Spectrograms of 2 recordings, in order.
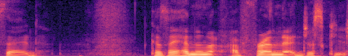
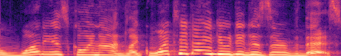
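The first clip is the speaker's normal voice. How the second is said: higher-pitched mild exasperation; exasperated questioning; 7 semitones higher, 4 dB louder than usual. Acted. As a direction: plead upward in disbelief. Acts out questioning the universe.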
